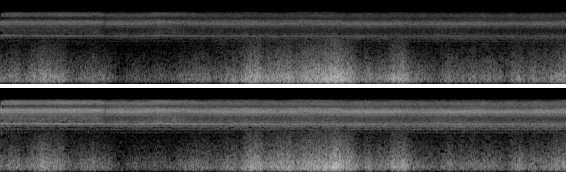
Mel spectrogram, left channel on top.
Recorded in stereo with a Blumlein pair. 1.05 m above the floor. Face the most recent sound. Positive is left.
turn(degrees=-30)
